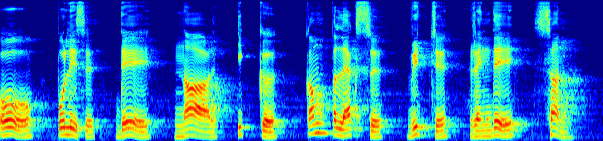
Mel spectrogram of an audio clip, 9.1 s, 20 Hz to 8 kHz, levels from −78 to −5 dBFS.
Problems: none marked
